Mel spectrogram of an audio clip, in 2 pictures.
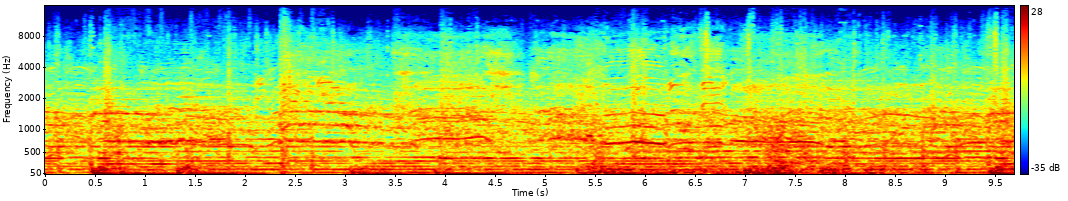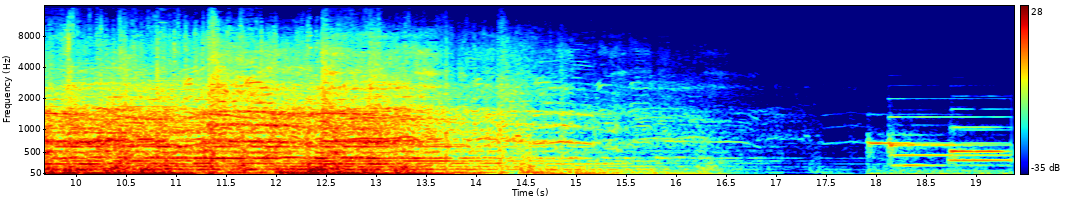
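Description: An American army vehicle's engine rumbles loudly and steadily for about thirteen seconds as it arrives, then fades away, with a brief new sound starting near the end. No one speaks.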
